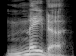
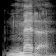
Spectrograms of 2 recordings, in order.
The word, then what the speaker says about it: Meta: and they're calling themselves meda meta sorry meta is the pronunciation uh and their logo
